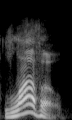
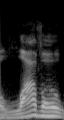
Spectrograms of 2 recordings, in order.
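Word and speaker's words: LAWO: or comments we'd like to hear about them lavo lavo is a sponsor of this week in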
